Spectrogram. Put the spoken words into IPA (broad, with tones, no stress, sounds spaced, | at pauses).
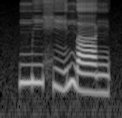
m i˧ x i˨˩˦ n a˨˩ ŋ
